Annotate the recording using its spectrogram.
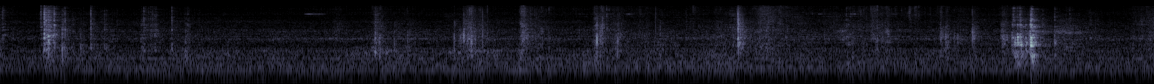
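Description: A metal blade scrapes and knocks on concrete.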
